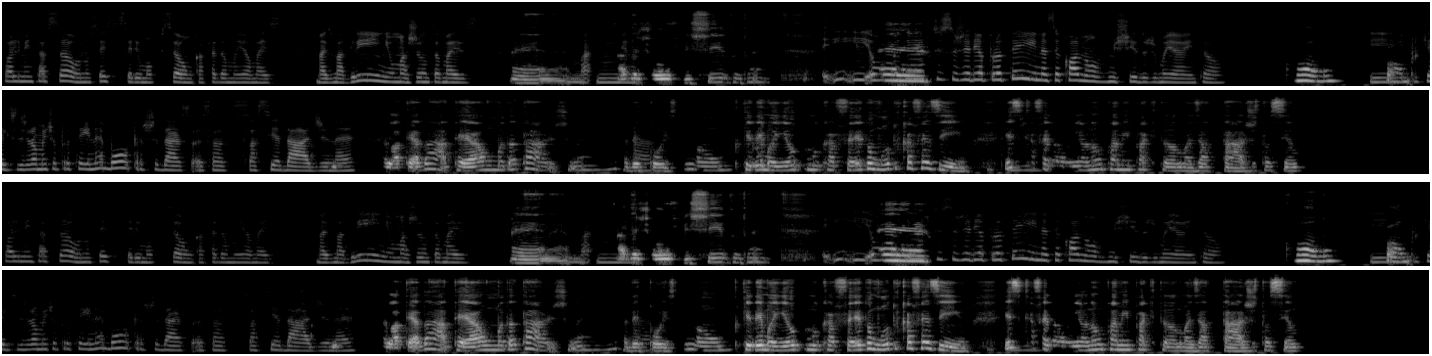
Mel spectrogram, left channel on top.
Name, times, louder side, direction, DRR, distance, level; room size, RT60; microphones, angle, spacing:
voice 1, 0.0-2.7 3.1-4.7 5.2-5.3 5.6-6.4 7.9-12.2 13.7-17.8 20.6-20.8 21.8-21.9 24.3-24.7, left 4 dB, 35° left, 0.3 m, -44 dB
voice 2, 5.1-5.8 6.1-8.1 8.8-9.3 12.9-13.4 13.8-14.1 18.1-27.2, right 4 dB, 65° right, 0.6 m, -31 dB
2.4 x 2.2 x 2.4 m
head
